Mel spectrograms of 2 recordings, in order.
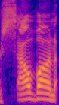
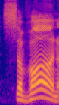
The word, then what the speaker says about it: Salvon: So the over and under for Salvon Ahmed, or Savon Ahmed, I'm sorry, because he corrected me several times. I didn't say it right. Savon Ahmed, the over and under is 24.5.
